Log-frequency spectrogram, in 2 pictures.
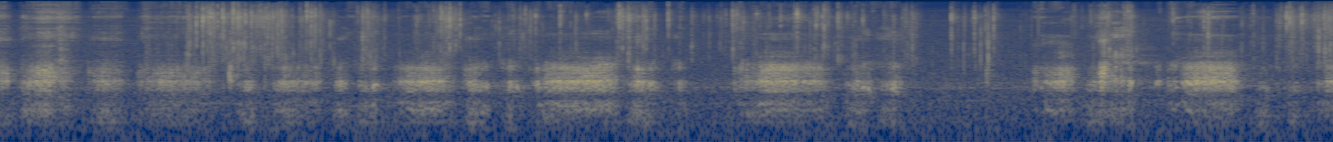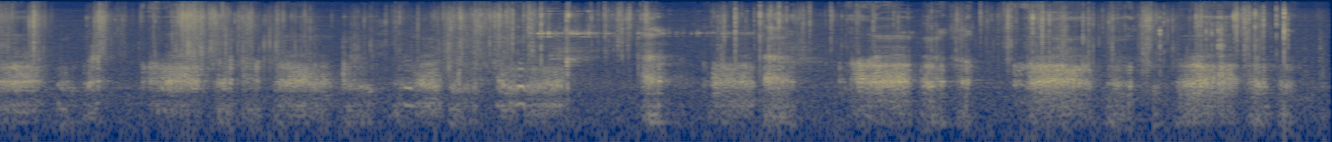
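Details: Five-month-old boy, a happy wheezer whose parents were very worried: noisy, rasping breathing repeating with each breath; by nine months barely audible and silent during sleep.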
